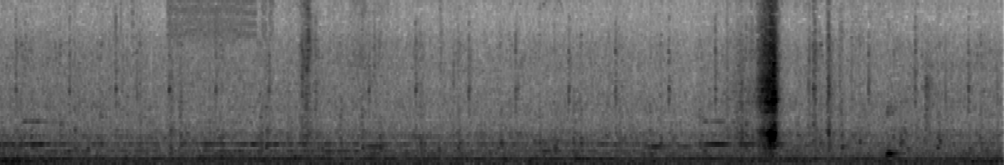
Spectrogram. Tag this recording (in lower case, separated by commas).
tick-tock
